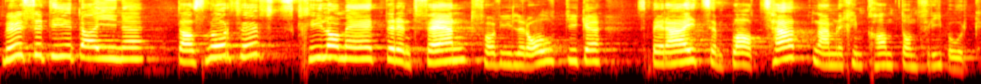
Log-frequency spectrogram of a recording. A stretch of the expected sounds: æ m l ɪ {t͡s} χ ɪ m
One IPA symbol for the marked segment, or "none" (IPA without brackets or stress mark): none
